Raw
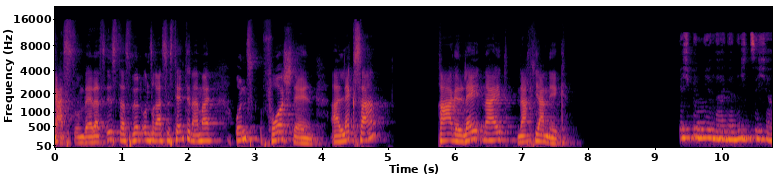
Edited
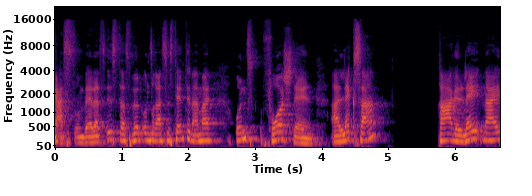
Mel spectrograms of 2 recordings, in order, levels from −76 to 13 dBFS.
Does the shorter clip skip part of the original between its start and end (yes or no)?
no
